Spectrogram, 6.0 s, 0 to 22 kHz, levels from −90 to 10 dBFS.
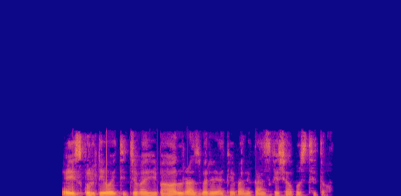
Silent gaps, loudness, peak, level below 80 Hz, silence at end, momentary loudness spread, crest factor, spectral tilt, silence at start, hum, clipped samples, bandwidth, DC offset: none; -17 LUFS; -2 dBFS; -52 dBFS; 1.1 s; 9 LU; 18 dB; -5 dB/octave; 0.95 s; none; under 0.1%; 7.6 kHz; under 0.1%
